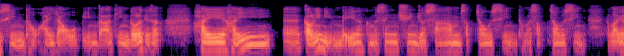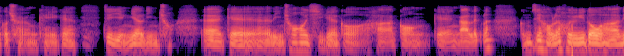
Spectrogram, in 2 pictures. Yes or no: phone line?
no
